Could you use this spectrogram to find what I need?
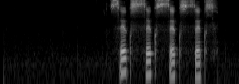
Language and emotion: Russian, neutral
